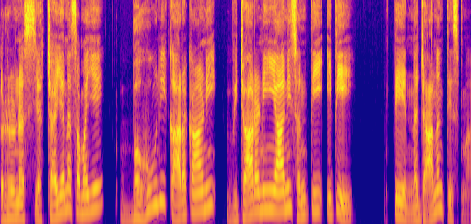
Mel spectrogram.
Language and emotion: Sanskrit, surprised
